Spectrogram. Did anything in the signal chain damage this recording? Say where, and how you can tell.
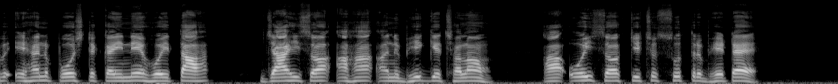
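No, nothing in the signal chain damaged this audio.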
